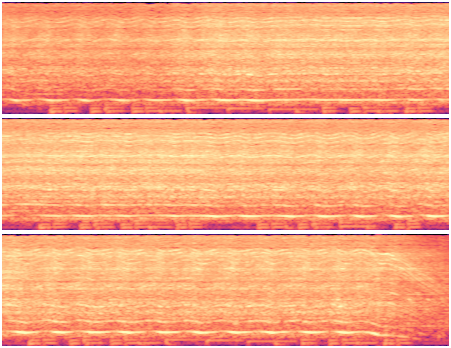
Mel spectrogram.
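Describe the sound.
A blender grinds a green drink with a loud, steady motor whine and a fast pulsing churn. The motor's pitch drops away as it shuts off at the end.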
